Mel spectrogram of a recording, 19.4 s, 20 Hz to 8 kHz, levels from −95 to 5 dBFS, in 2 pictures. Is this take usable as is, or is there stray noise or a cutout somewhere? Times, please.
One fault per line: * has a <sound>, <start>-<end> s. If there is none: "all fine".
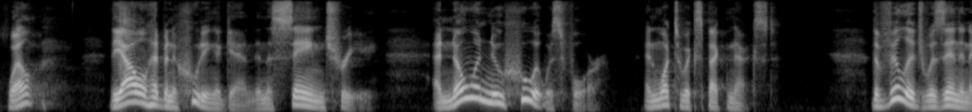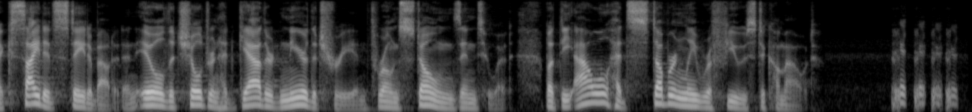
* has a laugh, 18.6-19.3 s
